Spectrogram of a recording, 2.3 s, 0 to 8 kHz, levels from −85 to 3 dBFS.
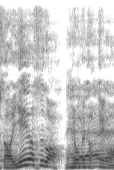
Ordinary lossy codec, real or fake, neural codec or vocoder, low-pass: none; fake; codec, 16 kHz, 16 kbps, FreqCodec, smaller model; none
